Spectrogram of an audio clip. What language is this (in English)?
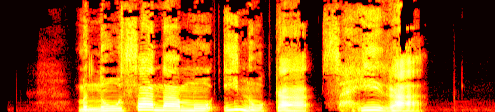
Taroko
